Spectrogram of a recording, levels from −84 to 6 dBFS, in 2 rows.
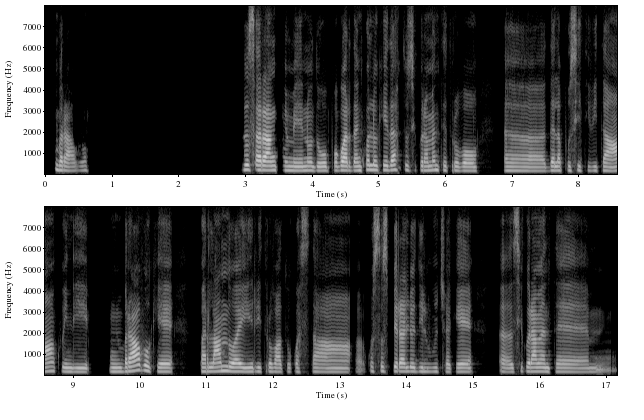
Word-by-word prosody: Bravo. 195 -2 -2 2.3
Lo 230 0 +3
sarà 215 -1 +8
anche 205 0 +3
meno 190 0 +1
dopo. 185 +1 -1
Guarda 195 -1 +4
in 195 - 0
quello 220 +2 +1
che 215 - -5
hai 210 - +2
detto 220 0 0
sicuramente 200 +1 -3
trovo, 180 -1 -1 0.4
ehm, 180 -2 -2
della 190 +2 0
positività 185 0 0
quindi, 180 -2 -1 0.3
mhmm, 185 0 -1
bravo 230 +5 +5
che 185 -2 0 0.3
parlando 195 +2 +2
hai 185 -1 +3
ritrovato 185 -1 -3
questa 175 -1 -3
ehm, - - -14
questo 205 +1 -4
spiraglio 195 -1 +1
di 190 0 -4
luce 185 -1 -7
che, 180 0 -1 0.4
ehm, 180 -2 -3
sicuramente, 190 0 0 0.4
mhmm, 180 0 -8
190 Hz, 120 wpm, -22 LUFS, 180-200 Hz, 2.3 s, sarà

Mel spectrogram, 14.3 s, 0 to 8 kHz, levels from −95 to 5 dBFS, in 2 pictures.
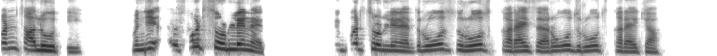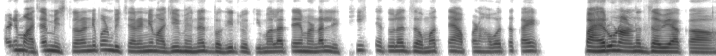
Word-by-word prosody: पण 295 +1 0
चालू 220 -1 +5
होती, 160 -5 -1 0.5
म्हणजे 240 +5 +3 0.2
एफर्ट्स 390 -5 -2
सोडले 260 -5 +8
नाहीत, 215 -4 +1 0.8
एफर्ट्स 240 +3 -3
सोडले 220 -5 +2
नाहीत. 185 +1 0
रोज-रोज 225 0 +1
करायचा. 190 -2 +1
रोज-रोज 200 0 -2
करायच्या 165 -4 -3 0.7
आणि 215 - -3
माझ्या 210 0 0
मिस्टरांनी 195 +1 -2
पण 235 -1 -3
बिचाऱ्यांनी 185 0 -2
माझी 180 0 -2
मेहनत 180 0 -2
बघितली 170 0 -4
होती 155 -1 -9
मला 175 +1 0
ते 185 0 -1
म्हणाले, 175 0 -2
"ठीक 220 +7 -13
आहे 200 - -10
तुला 195 0 -2
जमत 180 +1 -2
नाही 185 - +1
आपण 175 +2 -5
हवं 170 +1 -5
तर 205 - -7
काय 190 +1 -1 0.5
बाहेरून 200 +2 +6
आणत 185 -3 +2
जाऊया 170 -2 +3
का? 160 0 -1
190 Hz, 165 wpm, -23 LUFS, 175-215 Hz, 0.8 s, सोडले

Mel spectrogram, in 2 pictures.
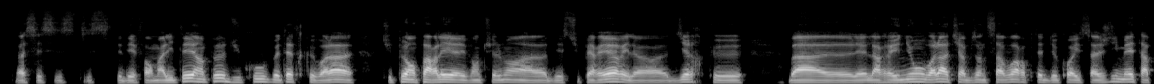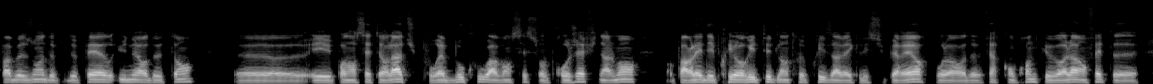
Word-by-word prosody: bah, 90 - -1
c'est 90 +1 -10
c'est 85 -1 -14
c 95 - -23
d - - -13
c'est - - -13
des 90 - -2
formalités 95 +9 +2
un 125 -5 +2
peu. 145 +5 +2
Du 105 -6 -6
coup, 130 +4 -3
peut-être 110 +1 0
que - - -5
voilà, 105 +3 +5
heu, - - -15 0.3
tu 105 - -11
peux 120 +5 +4
en 110 -2 +5
parler 110 +3 +5
éventuellement 100 0 0
à 95 -1 0
des 90 +2 -6
supérieurs 130 +6 +3
et 95 - +1
leur 90 -1 -2
dire 115 +6 -1
que, 95 -2 -2 0.4
bah, 95 -1 +5
heu, 95 0 -1
les 100 +1 +1
la 100 -1 +2
réunion, 105 +5 +1
voilà, 120 +2 +5
tu - - -5
as - - +1
besoin 105 +2 -4
de 100 - -8
savoir 110 +2 +1
peut-être 100 - -5
de 100 - -2
quoi 100 +1 0
il 100 - -6
s'agit, 100 +6 -3
mais 120 0 +2
tu - - -7
as - - +1
pas 110 -2 -1
besoin 105 +2 -2
de - - -3
p - - -16
de - - -5
perdre 110 -2 +1
1 110 0 -3
heure 105 -1 +1
de 95 -1 -4
temps, 130 +2 -4 0.4
heu 85 -1 -2
et 95 0 +1
pendant 100 -1 -2
cette - - -5
heure-là, 115 +5 +5
tu - - -20
pourrais 100 +1 -1
beaucoup 115 +4 -2
avancer 100 +3 -2
sur 100 - -7
le - - -9
projet 100 +7 -1
finalement. 115 +1 -2 0.3
On - - -16
parlait 105 +1 +3
des 100 0 +1
priorités 110 +1 +2
de 110 - -7
l'entreprise 105 +1 -4
avec 90 0 0
les 95 - -7
supérieurs, 115 +5 0
pour 95 -5 -4
leur 90 -1 0
de 90 -1 -4
faire - - -7
comprendre 120 +5 -5
que, - - -5
voilà 100 +3 +3
en 100 - -1
fait, 115 +3 -3
heu, 85 -1 -2
100 Hz, 230 wpm, -21 LUFS, 95-115 Hz, 0.4 s, voilà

